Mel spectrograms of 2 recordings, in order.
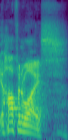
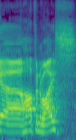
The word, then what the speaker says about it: Hopfenweisse: and we'll be doing the Hopfenweisse. Not to be confused with the Hopfenweisse. Hopfenweisse. Hopfenweisse. Pronounced It's a German word.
